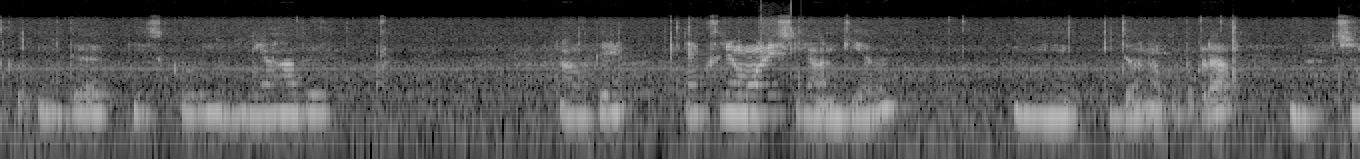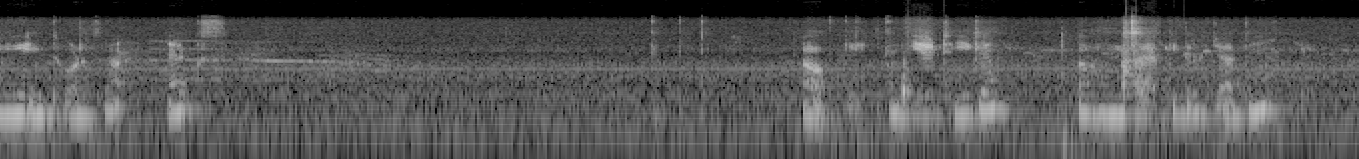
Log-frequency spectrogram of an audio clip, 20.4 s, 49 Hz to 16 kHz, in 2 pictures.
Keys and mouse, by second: 0.1 r, 4.3 alt+z, 5.9 alt+z, 10.0 g, 16.4 alt+click, 16.7 alt+z, 18.1 KP_9.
